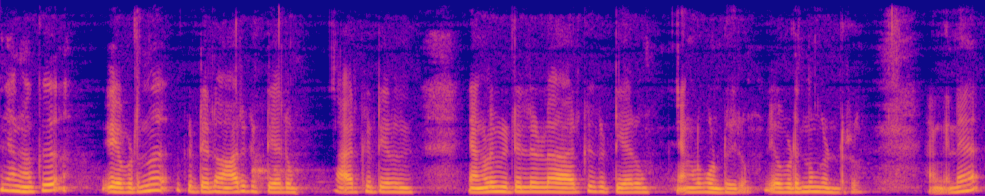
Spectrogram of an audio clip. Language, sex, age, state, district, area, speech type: Malayalam, female, 30-45, Kerala, Malappuram, rural, spontaneous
